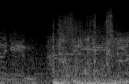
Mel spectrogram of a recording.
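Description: Gunfire in the video game War Thunder: after a low rumbling background, a sudden volley of sharp shots breaks out and continues in a rattling fusillade, with a voice faintly present.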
